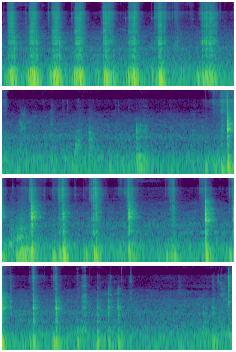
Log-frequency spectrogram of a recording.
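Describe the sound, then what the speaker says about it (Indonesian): Onion being sliced with a knife on a board, a fast run of crisp, regular chops, then a pause with faint rubbing before the steady chopping resumes at a slightly slower pace, close and clear. "Kemudian ini bawang bombaynya juga saya iris-iris."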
